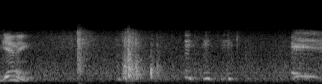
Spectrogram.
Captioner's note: laughs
